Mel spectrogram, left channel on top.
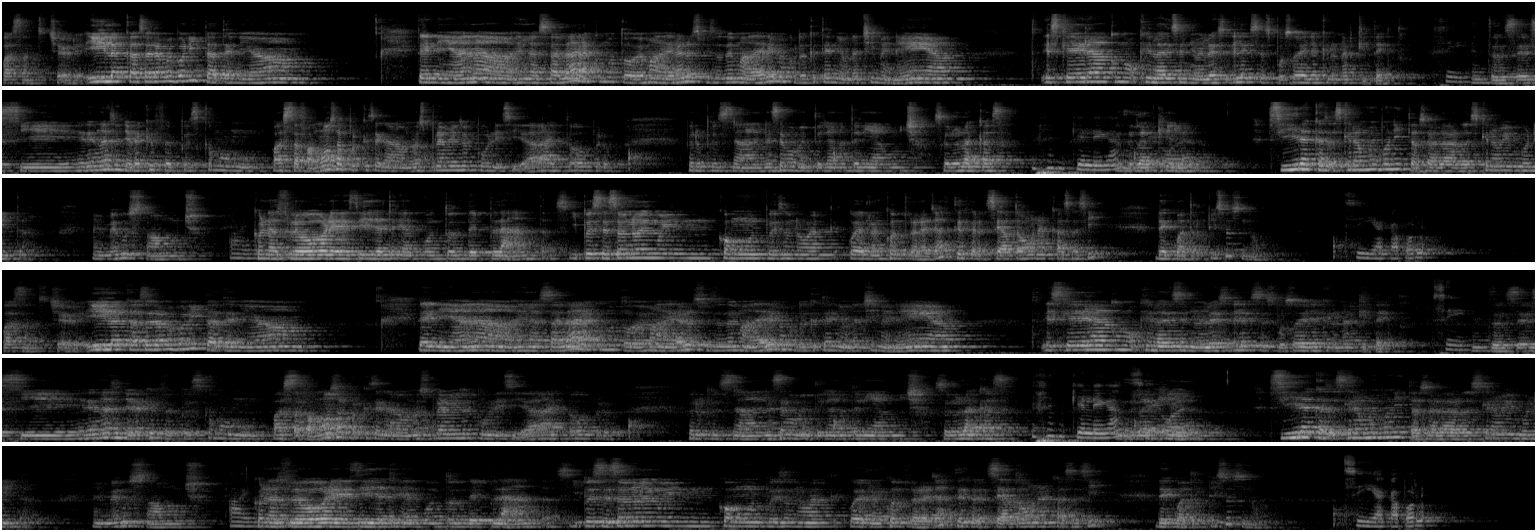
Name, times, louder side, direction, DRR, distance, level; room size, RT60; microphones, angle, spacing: voice 1, 0.0-3.0 3.8-9.5 9.8-10.0 10.4-13.8 14.3-14.4 14.7-25.4 26.5-27.4 27.8-31.0 31.2-32.7 33.2-43.3, left 1 dB, 50° left, 1.8 m, -33 dB
voice 2, 14.3-14.7 25.6-27.3 32.9-33.9 44.1-44.9, right 1 dB, 40° right, 1.0 m, -38 dB
12.0 x 7.4 x 8.8 m
head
